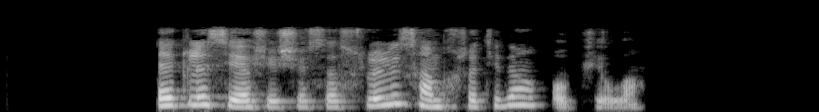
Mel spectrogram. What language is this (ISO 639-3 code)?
kat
